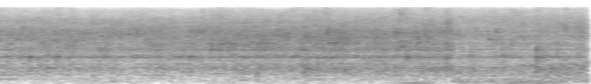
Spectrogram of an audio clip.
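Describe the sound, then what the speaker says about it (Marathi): Tomatoes and coriander fry in hot oil for a mutton biryani, a steady, close broadband sizzle that holds evenly for the whole stretch with slight flickers of bubbling and no talking. "आता हे मस्तपैकी असं जरासं भाजून घेऊया तेलामध्ये"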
